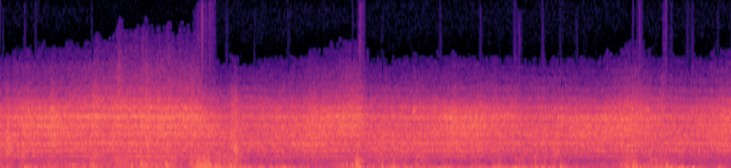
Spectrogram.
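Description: A train running past, a steady heavy rumble with a few faint knocks.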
